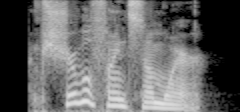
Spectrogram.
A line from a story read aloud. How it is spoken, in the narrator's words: I said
